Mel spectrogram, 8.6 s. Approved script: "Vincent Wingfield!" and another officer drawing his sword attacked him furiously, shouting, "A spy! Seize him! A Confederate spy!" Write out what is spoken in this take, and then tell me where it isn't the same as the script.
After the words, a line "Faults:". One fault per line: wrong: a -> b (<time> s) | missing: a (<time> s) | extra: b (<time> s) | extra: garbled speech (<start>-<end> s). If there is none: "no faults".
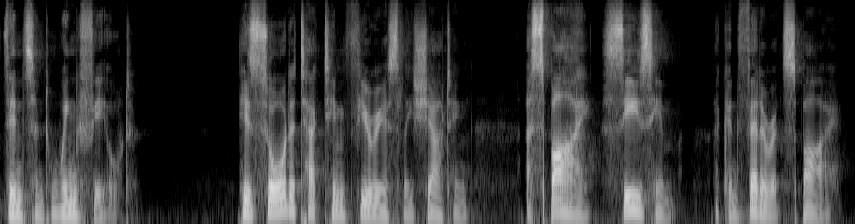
"Vincent Wingfield!" his sword attacked him furiously, shouting, "A spy! Seize him! A Confederate spy!"
Faults:
missing: and another officer drawing (1.3 s)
